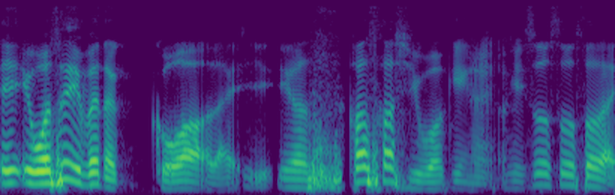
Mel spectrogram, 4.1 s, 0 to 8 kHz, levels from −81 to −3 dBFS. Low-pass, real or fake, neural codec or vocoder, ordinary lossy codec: 7.2 kHz; fake; vocoder, 22.05 kHz, 80 mel bands, WaveNeXt; none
